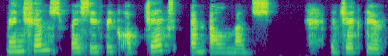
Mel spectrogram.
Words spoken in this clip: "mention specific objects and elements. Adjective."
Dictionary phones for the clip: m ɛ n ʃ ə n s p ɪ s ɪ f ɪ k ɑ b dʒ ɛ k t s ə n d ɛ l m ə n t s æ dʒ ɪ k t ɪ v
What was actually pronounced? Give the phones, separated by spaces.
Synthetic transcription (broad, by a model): m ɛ n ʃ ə n s p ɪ s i f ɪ k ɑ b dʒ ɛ k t s ə n d ɛ l m ə n t s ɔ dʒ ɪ k t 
